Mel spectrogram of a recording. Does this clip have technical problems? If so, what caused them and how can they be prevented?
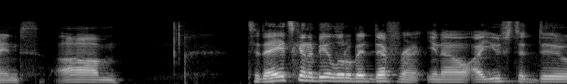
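No, there's nothing wrong here; the speech simply comes over a Bluetooth headset link using the mSBC codec, which carries it as wideband audio up to about 8 kHz, so there's nothing that needs preventing.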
